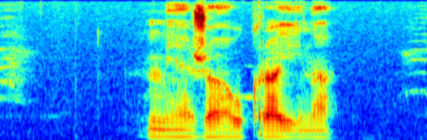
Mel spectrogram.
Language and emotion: Russian, neutral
